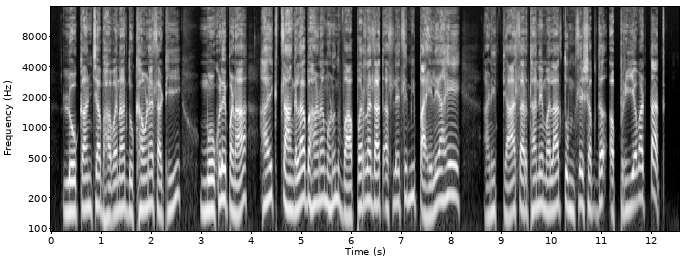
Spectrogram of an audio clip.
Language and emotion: Marathi, disgusted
